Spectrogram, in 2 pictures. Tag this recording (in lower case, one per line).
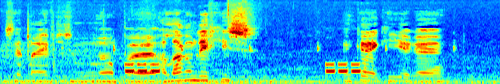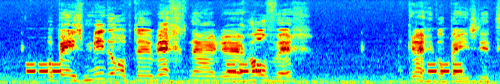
speech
